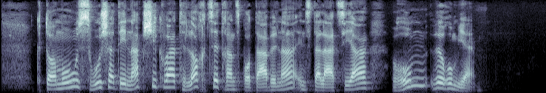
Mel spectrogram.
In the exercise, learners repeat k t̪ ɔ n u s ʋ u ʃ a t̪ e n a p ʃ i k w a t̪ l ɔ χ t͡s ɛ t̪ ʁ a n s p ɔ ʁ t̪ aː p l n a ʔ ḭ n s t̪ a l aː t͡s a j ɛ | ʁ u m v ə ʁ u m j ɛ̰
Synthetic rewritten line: k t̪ ɔ m u s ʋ u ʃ a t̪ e n a p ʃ i k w a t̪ l ɔ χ t͡s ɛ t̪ ʁ a n s p ɔ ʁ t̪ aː b l n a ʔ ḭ n s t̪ a l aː t͡s i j a | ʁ u m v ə ʁ u m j ɛ̰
